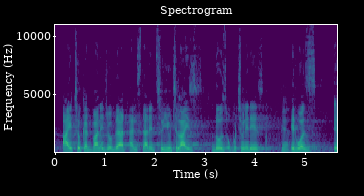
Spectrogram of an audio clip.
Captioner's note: none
